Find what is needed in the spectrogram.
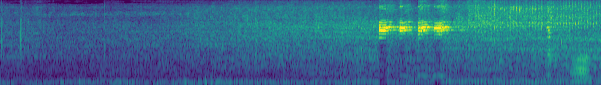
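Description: Road traffic: a passing vehicle's low engine rumble that slowly grows louder, with a quick run of short high-pitched horn toots about four seconds in.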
